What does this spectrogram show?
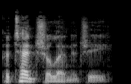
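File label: "potential energy", British English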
